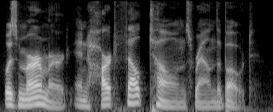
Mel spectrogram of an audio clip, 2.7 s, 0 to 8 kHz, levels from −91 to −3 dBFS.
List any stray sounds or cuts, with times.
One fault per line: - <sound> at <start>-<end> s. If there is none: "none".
none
